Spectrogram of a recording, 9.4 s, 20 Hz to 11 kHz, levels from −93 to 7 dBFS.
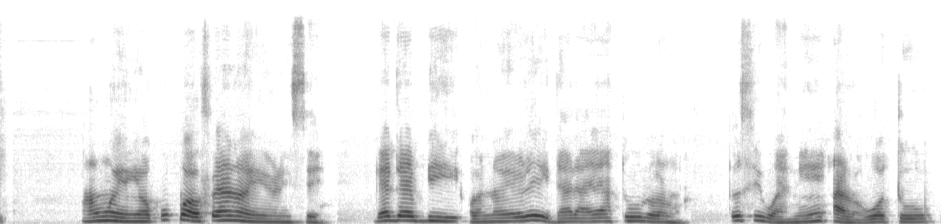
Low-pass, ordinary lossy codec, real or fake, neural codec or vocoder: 9.9 kHz; none; fake; codec, 24 kHz, 6 kbps, HILCodec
